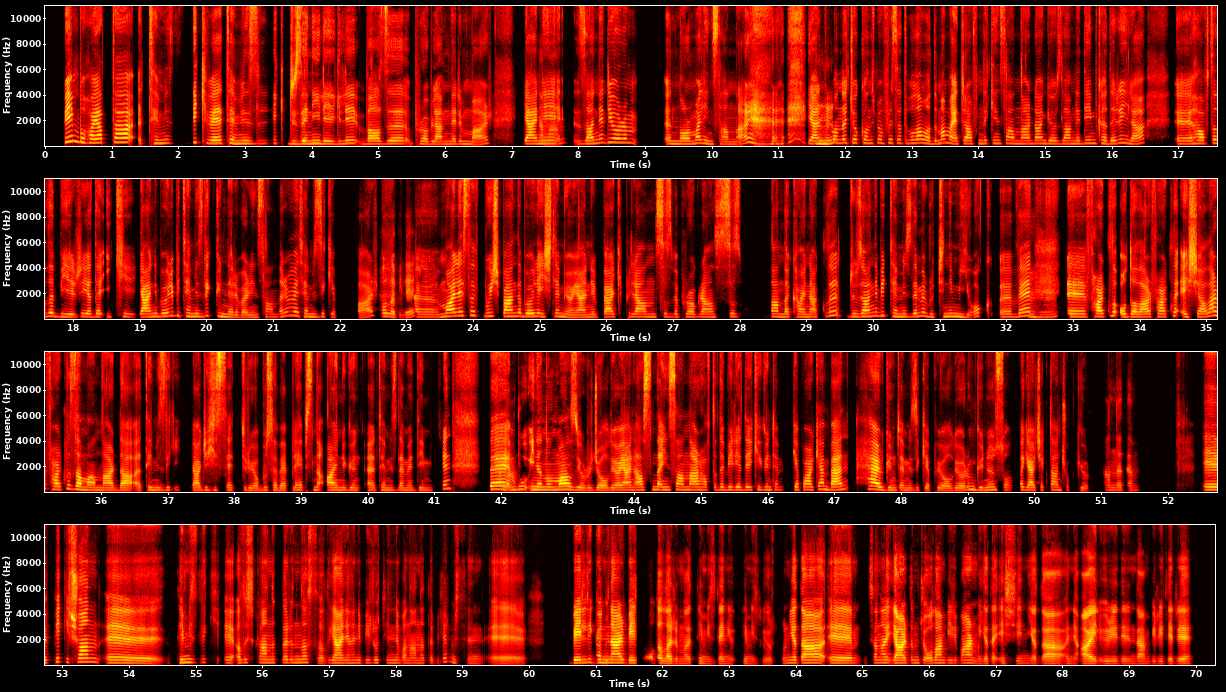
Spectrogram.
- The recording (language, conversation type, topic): Turkish, advice, Ev ve eşyalarımı düzenli olarak temizlemek için nasıl bir rutin oluşturabilirim?
- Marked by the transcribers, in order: chuckle; other background noise; tapping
